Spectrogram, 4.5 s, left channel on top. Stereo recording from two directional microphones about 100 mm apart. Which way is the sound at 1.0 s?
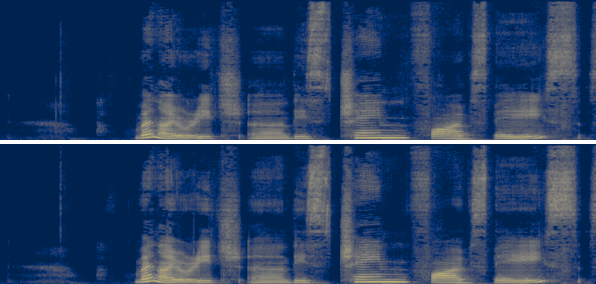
25° right (ahead or behind).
